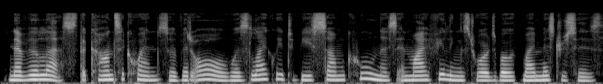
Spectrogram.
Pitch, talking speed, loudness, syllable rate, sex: 200 Hz, 190 wpm, -17 LUFS, 5.5 syllables/s, female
